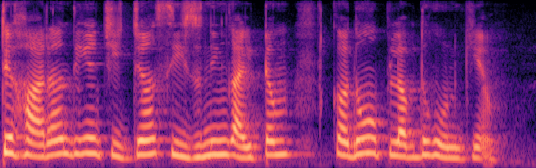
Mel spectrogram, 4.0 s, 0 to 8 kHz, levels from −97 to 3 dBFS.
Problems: none marked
